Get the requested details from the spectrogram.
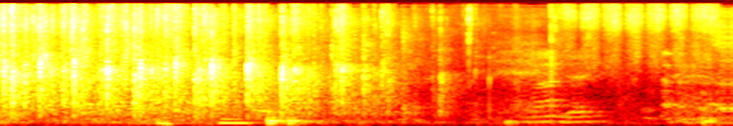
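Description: Steady crowd applause, a dense crackle of many hands clapping at once, loud at first and then gradually thinning out, with faint voices murmuring underneath as it dies down.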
